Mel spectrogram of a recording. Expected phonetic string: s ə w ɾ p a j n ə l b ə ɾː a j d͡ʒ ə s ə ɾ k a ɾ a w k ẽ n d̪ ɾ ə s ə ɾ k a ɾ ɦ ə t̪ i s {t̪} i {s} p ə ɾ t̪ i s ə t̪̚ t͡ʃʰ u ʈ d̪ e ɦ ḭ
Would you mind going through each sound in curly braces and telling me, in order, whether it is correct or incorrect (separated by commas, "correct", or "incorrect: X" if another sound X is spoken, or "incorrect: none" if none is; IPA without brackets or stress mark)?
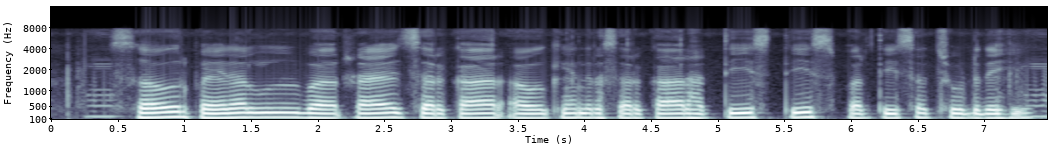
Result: correct, correct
